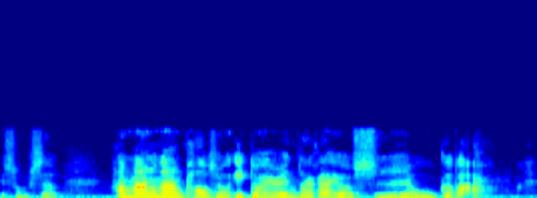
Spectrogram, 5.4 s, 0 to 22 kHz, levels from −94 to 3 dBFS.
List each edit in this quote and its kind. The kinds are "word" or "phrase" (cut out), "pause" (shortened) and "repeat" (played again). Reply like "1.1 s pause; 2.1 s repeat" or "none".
1.1 s phrase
